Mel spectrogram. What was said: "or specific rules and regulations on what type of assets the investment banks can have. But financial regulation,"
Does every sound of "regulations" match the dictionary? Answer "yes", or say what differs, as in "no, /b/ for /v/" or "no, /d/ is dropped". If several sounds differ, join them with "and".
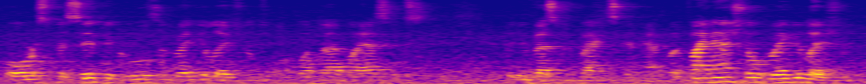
yes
